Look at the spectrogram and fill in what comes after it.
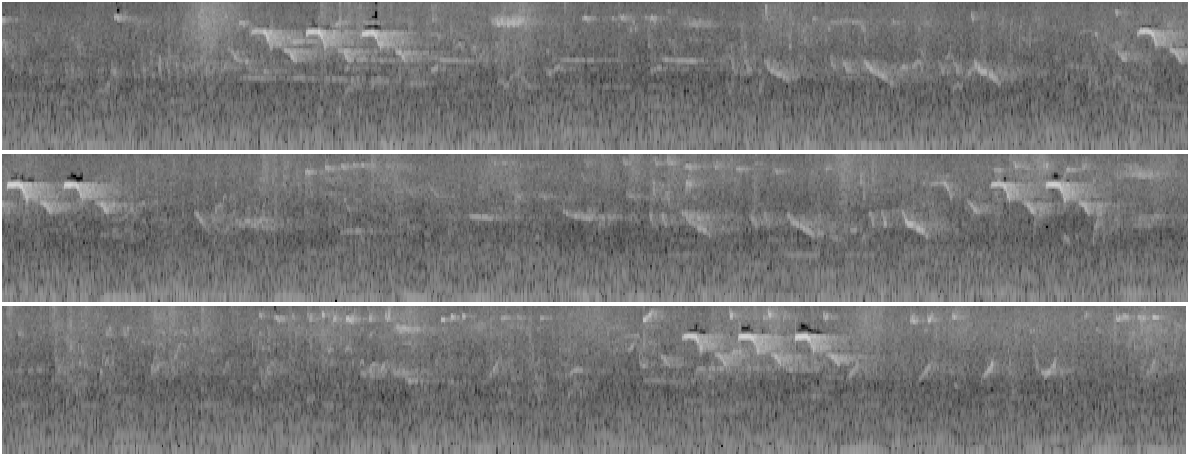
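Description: A songbird singing short, high phrases of quick falling notes, four times, about six seconds apart.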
